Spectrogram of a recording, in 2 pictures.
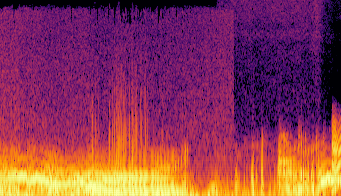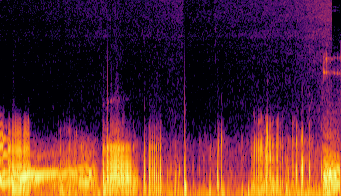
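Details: Stomach growling (borborygmi): long, loud gurgling and rumbling with rising and falling groans and bubbling pops.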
